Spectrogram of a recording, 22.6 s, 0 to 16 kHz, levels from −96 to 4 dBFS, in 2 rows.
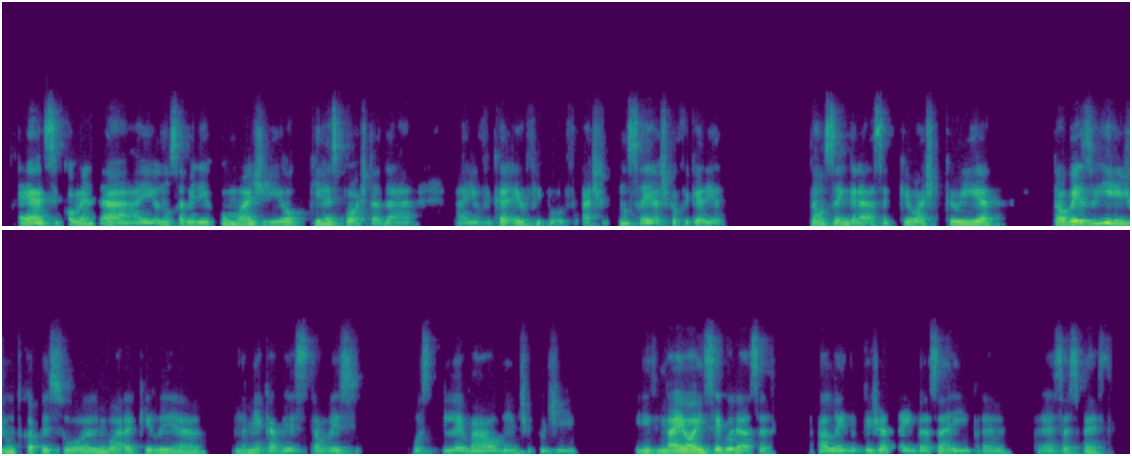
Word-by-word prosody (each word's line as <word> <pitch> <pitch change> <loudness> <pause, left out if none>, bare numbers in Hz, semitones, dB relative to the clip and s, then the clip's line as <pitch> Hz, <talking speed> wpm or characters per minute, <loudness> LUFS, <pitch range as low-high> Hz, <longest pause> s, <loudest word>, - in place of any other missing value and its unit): É, 185 -9 +6
se 140 0 -5
comentar, 180 -5 +2
aí 150 0 0
eu 155 - -2
não 175 +1 -2
saberia 170 -1 0
como 185 -1 0
agir 185 -1 0
ou 195 0 -1
que 210 - -1
resposta 195 -3 -1
dar. 155 -3 -6 0.4
Aí 155 0 -6
eu 155 - -5
fica 180 +3 0
eu 165 -1 +1
fico 165 +2 -7 0.2
acho - - -5
não 220 - -1
sei, 155 -11 0
acho 160 0 -5
que 175 - -2
eu 175 - -6
ficaria 160 -2 -3 0.8
tão 175 +1 -1
sem 195 0 0
graça, 155 - -1
que - - -1
eu 185 -1 +2
acho 180 0 -3
que - - -4
eu 190 0 +5
ia 195 0 +4 0.5
talvez 200 +3 +7
rir 230 -4 +7
junto 190 0 -1
com 190 - -1
a 185 - +2
pessoa, 185 +1 -2
embora 180 -3 0
aquilo 185 +1 -3
ia, 195 0 -2 0.3
na 165 - -6
minha 170 +1 -2
cabeça, 150 -2 -4
talvez 165 +1 -5 0.5
fosse 155 +1 -10
levar 160 -3 -1
algum 150 +2 -3
tipo 165 +3 -8
de 155 +1 -10 0.6
in 175 -2 -1
maior 165 0 +8
insegurança, 185 -4 +2 0.5
além 150 0 0
do 160 - -8
que 170 - -1
já 175 +1 0
tem 155 -3 -6
pra - - -3
sair 165 -3 -3
pra 145 -1 -8 0.3
pra - - -11
essas 165 +2 -6
festas. 135 -3 -6
175 Hz, 175 wpm, -24 LUFS, 155-190 Hz, 0.8 s, maior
